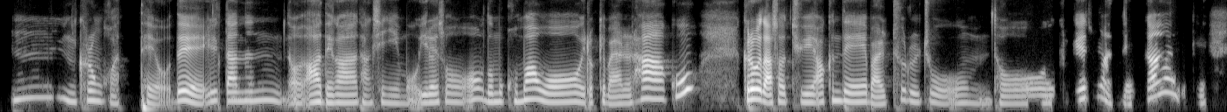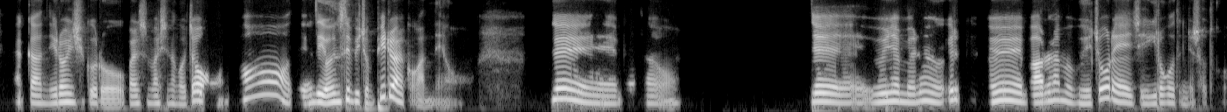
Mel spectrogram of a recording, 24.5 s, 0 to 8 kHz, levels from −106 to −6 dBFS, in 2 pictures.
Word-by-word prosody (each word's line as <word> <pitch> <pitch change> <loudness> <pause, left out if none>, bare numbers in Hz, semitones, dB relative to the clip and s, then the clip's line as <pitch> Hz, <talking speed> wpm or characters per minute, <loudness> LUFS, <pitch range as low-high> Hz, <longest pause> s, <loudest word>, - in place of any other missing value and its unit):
음 270 +4 -9 0.3
그런 215 -2 -2
것 - - -20 0.3
같아요. 140 -5 -3
네. 205 -7 +5
일단은 205 +4 -3
어 - - -3
"아 185 +2 +5
내가 170 -1 -1
당신이 165 -1 -8
뭐 155 - -10
이래서 175 +2 -2
어 245 +7 -3
너무 185 0 -3
고마워." 190 -3 +2
이렇게 170 -1 -6
말을 150 +2 -3
하고 255 - +5 0.4
그러고 235 +1 +11
나서 180 +2 +7
뒤에 180 0 -4
"아 180 - +1
근데 190 -2 -1
말투를 180 +6 -4
좀 165 -2 -10
더 155 - -8 0.5
그렇게 235 - -2
해 250 - +1
주면 275 +1 -9
안 - - -4
될까?" 145 - +2
이렇게 330 - -7 0.3
약간 160 -3 -2
이런 180 +3 +1
식으로 80 - -4
말씀하시는 155 0 -6
거죠? 190 +9 +2 0.4
아 320 +7 0
네. 150 - -5
근데 175 +2 +3
연습이 190 +5 +2
좀 160 -3 -6
필요할 285 - +4
것 - - -13
같네요. - - -11 0.9
네 185 -11 +2 0.3
맞아요. 80 - -10 1.3
네. 180 -3 +1
왜냐면은 185 0 -1
이르 225 +2 0 0.3
예 210 0 +3
말을 175 +4 +4
하면 195 -6 -5
"왜 150 -1 -5
저래?" 230 -8 +1
이제 155 -2 -7
이러거든요 155 -2 -7
저도. - - -9
185 Hz, 290 characters per minute, -24 LUFS, 165-215 Hz, 1.3 s, 그러고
